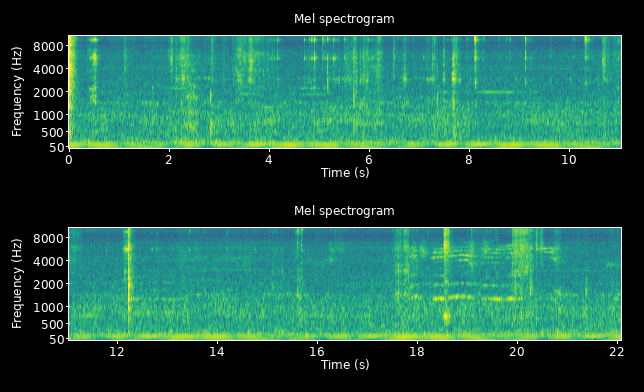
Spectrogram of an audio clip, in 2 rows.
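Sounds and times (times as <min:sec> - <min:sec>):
low electrical hum: 0:00.0 - 0:22.0
small tools clicking and tapping: 0:02.1 - 0:11.1, 0:19.9 - 0:21.6.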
